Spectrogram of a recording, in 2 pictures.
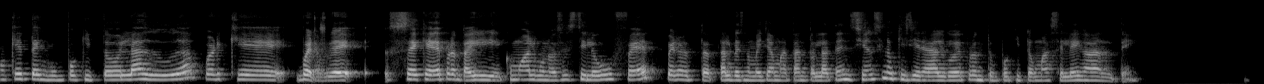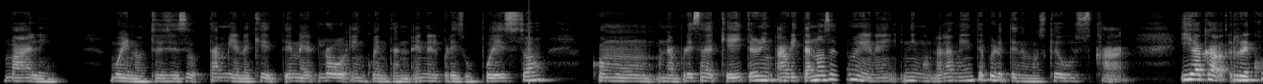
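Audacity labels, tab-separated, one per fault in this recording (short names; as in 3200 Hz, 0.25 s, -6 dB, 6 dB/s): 17.930000	17.930000	pop -8 dBFS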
